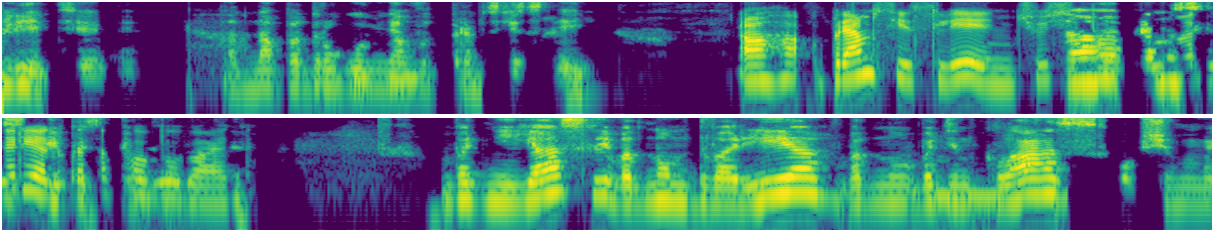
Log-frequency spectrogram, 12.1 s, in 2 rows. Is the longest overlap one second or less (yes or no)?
no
